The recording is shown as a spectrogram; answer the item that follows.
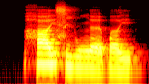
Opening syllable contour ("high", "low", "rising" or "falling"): high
